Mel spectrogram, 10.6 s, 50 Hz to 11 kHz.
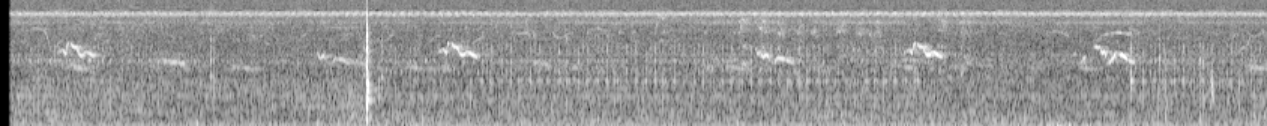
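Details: Crowned Slaty Flycatcher at San Carlos de Río Negro, Amazonas, Venezuela, October 2012, giving faint, thin, slurred high notes roughly every second or two, over a steady high insect-like whine and one sharp click.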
